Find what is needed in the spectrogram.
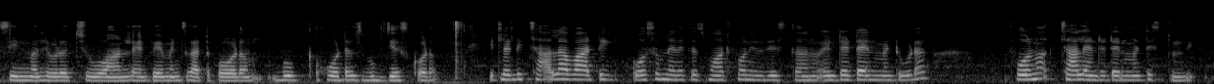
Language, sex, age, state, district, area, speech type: Telugu, female, 18-30, Andhra Pradesh, Srikakulam, urban, spontaneous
